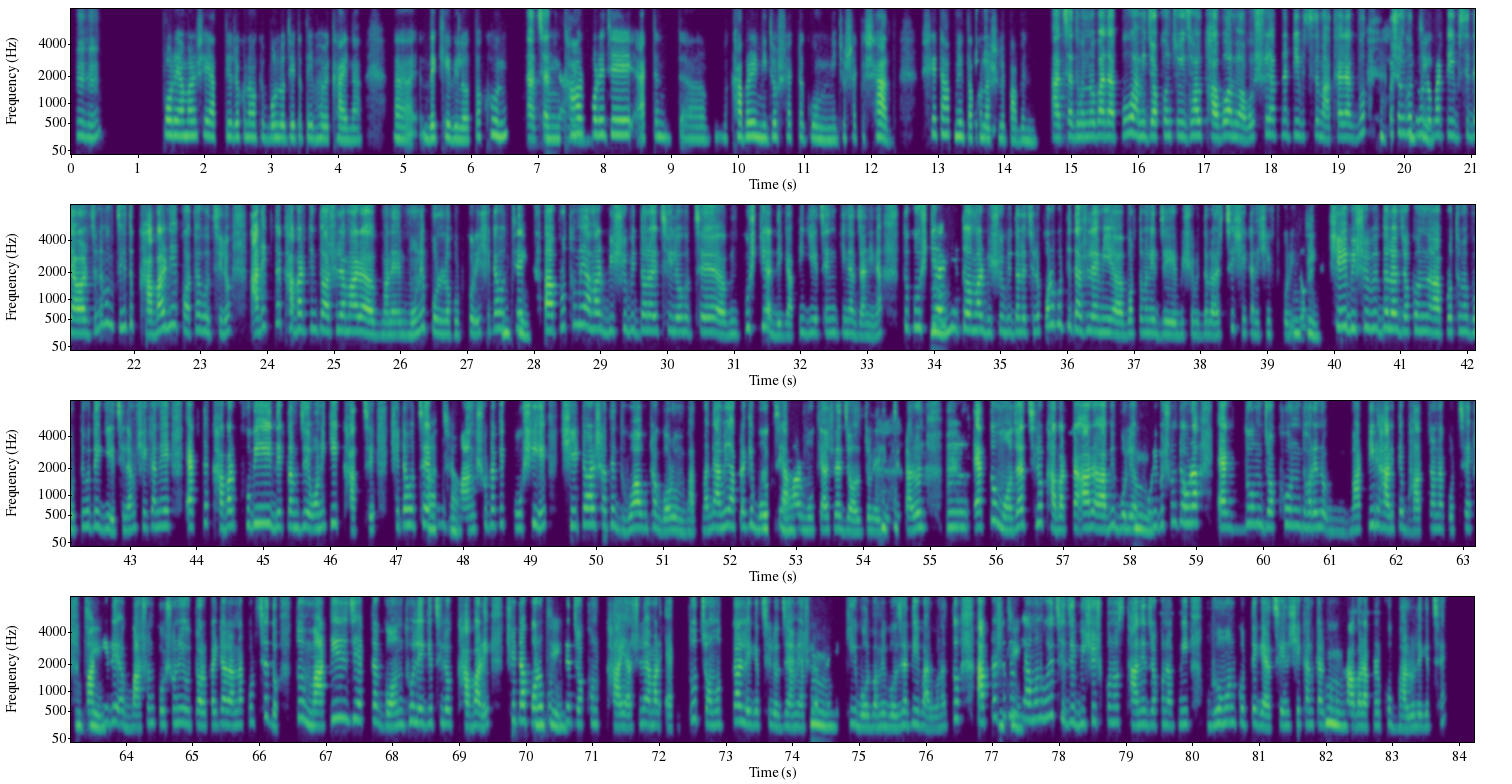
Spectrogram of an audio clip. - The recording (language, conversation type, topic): Bengali, unstructured, কোন খাবার তোমার মনে বিশেষ স্মৃতি জাগায়?
- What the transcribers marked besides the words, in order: tapping; unintelligible speech; chuckle; chuckle; other background noise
